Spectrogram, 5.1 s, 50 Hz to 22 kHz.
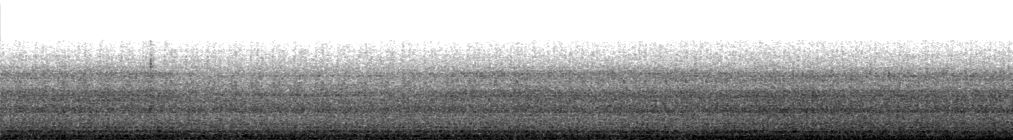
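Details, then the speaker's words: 2000 Ford Focus with a stumble under light throttle at highway speed and no codes, at idle in a cylinder balance test as each injector lead is pulled: the note roughens, so every cylinder is working. Induced misfire. "You can definitely hear the difference here. Alright, so they're all working. You can see the difference when I pull that ejector lead off of each cylinder."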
